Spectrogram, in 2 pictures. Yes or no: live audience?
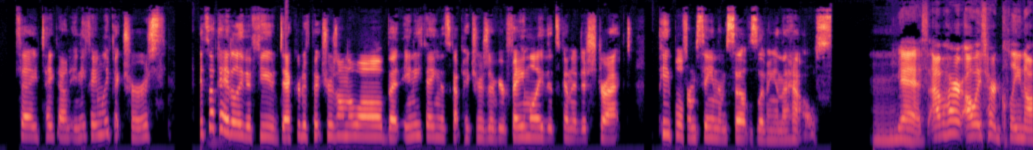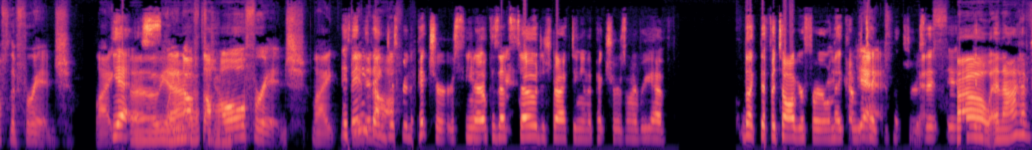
no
